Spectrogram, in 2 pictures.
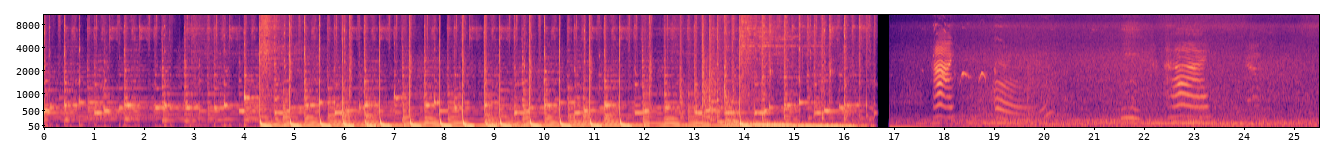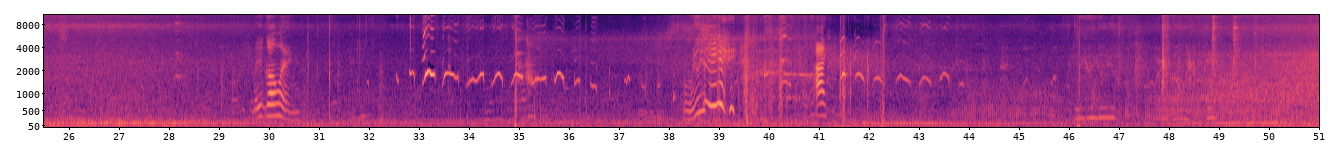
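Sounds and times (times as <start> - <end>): puppy crying: 17.8 - 19.8, 31.9 - 44.3, 44.9 - 46.1
puppy yelping: 17.8 - 19.8, 28.0 - 28.5, 31.8 - 46.1, 47.3 - 48.1
puppy whining: 18.1 - 20.2, 31.8 - 49.4.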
